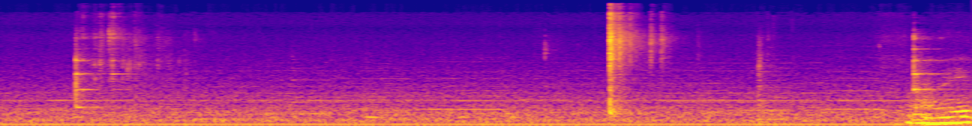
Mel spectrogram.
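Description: A metal spoon clinks a few times against a lined baking pan while blueberries are spooned out for individual blueberry crisps. The clinks are short and sharp, at about half a second, four seconds and six seconds, over a steady low hum.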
